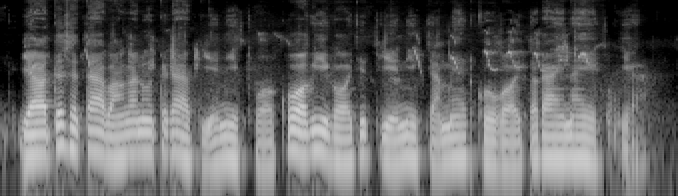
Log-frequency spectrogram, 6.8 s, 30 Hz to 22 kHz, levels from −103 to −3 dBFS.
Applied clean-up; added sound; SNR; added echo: neural mask model Resemble Enhance denoiser.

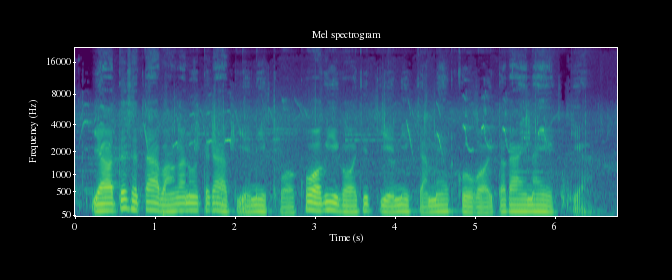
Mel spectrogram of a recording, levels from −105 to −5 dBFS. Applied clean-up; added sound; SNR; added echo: none; Bird vocalization, bird call, bird song; 17 dB; none.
